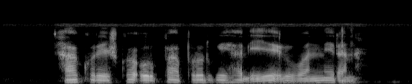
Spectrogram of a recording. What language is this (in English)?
Kinyarwanda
